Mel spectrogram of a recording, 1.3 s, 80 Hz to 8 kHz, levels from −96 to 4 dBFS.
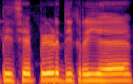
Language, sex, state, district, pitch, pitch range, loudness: Hindi, male, Jharkhand, Deoghar, 180 Hz, 175-185 Hz, -12 LUFS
